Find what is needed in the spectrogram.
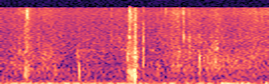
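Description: Small hinged metal tin being handled and opened: a few faint clicks and taps, the sharpest about a second in.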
